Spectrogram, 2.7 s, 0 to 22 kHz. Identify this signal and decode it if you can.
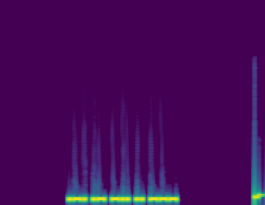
Morse code, heard as a keyed tone, about 53 wpm, 700 Hz. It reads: RADIO
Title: Sentences from Top 1000 Words - Review Part 3 - New Word Drill - 50wpm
